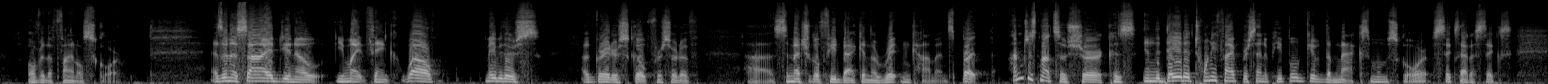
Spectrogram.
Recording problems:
distortion; heavy; 9% of the sound clipped

